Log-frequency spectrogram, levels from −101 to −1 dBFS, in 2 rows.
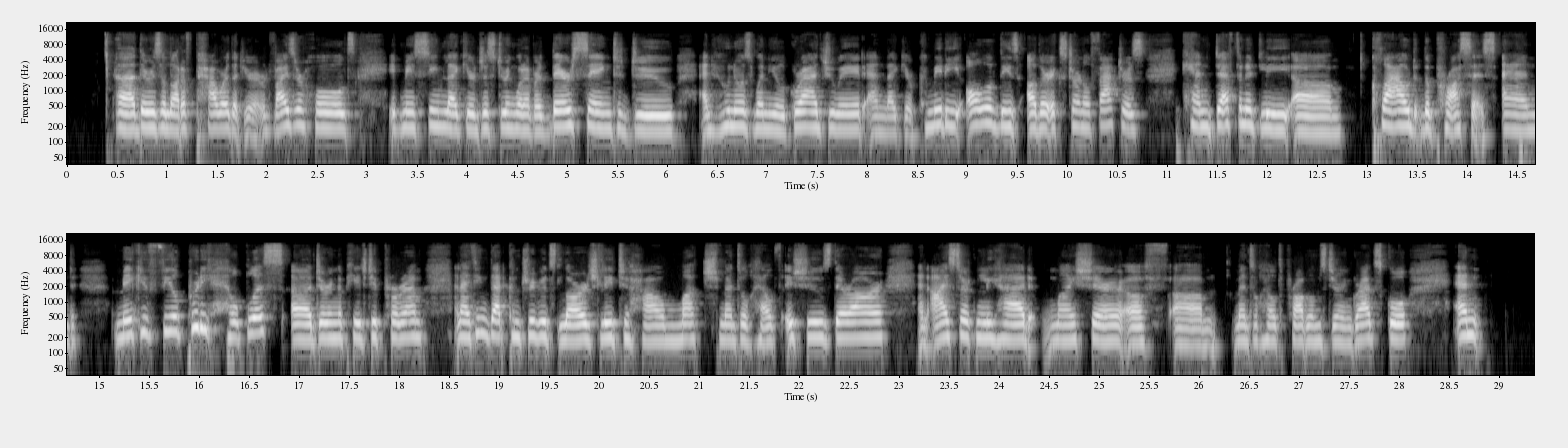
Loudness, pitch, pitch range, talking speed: -21 LUFS, 190 Hz, 175-205 Hz, 175 wpm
